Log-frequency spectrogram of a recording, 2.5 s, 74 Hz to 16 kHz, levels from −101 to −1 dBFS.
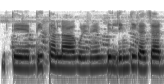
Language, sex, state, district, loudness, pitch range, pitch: Chakma, female, Tripura, Unakoti, -16 LUFS, 200-210 Hz, 205 Hz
